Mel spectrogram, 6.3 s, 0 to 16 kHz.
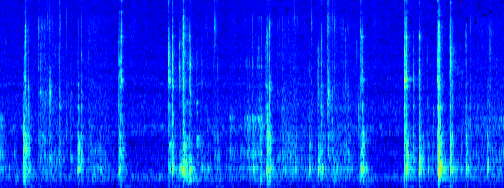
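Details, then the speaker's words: Hand threading brass with a die on a 7x10 variable-speed mini lathe, turning about a quarter turn at a time: irregular light clicks and ticks, the earlier squeaks inherent to brass now gone. "you can hear the squeaks are now gone gone not that it was doing any harm or causing any problem to that thread it's just a little bit annoying it's just something inherent in brass when you're tapping or cutting with a thread would it die"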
